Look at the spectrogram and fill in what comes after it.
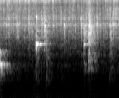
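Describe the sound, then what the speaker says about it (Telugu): Onions and curry leaves frying in a pan for a millet (jonna) snack, with a soft steady sizzle and a few faint stirring scrapes, no voices. "మళ్ళీ ఆనియన్స్, కరివేపాకు వేసుకొని బాగా వేయించుకోవాలి"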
